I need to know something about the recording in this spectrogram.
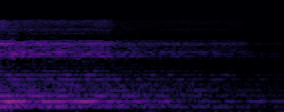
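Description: The echoing tail of a held, chanted vocal note dying away steadily, with a faint tone lingering until it fades out near the end.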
